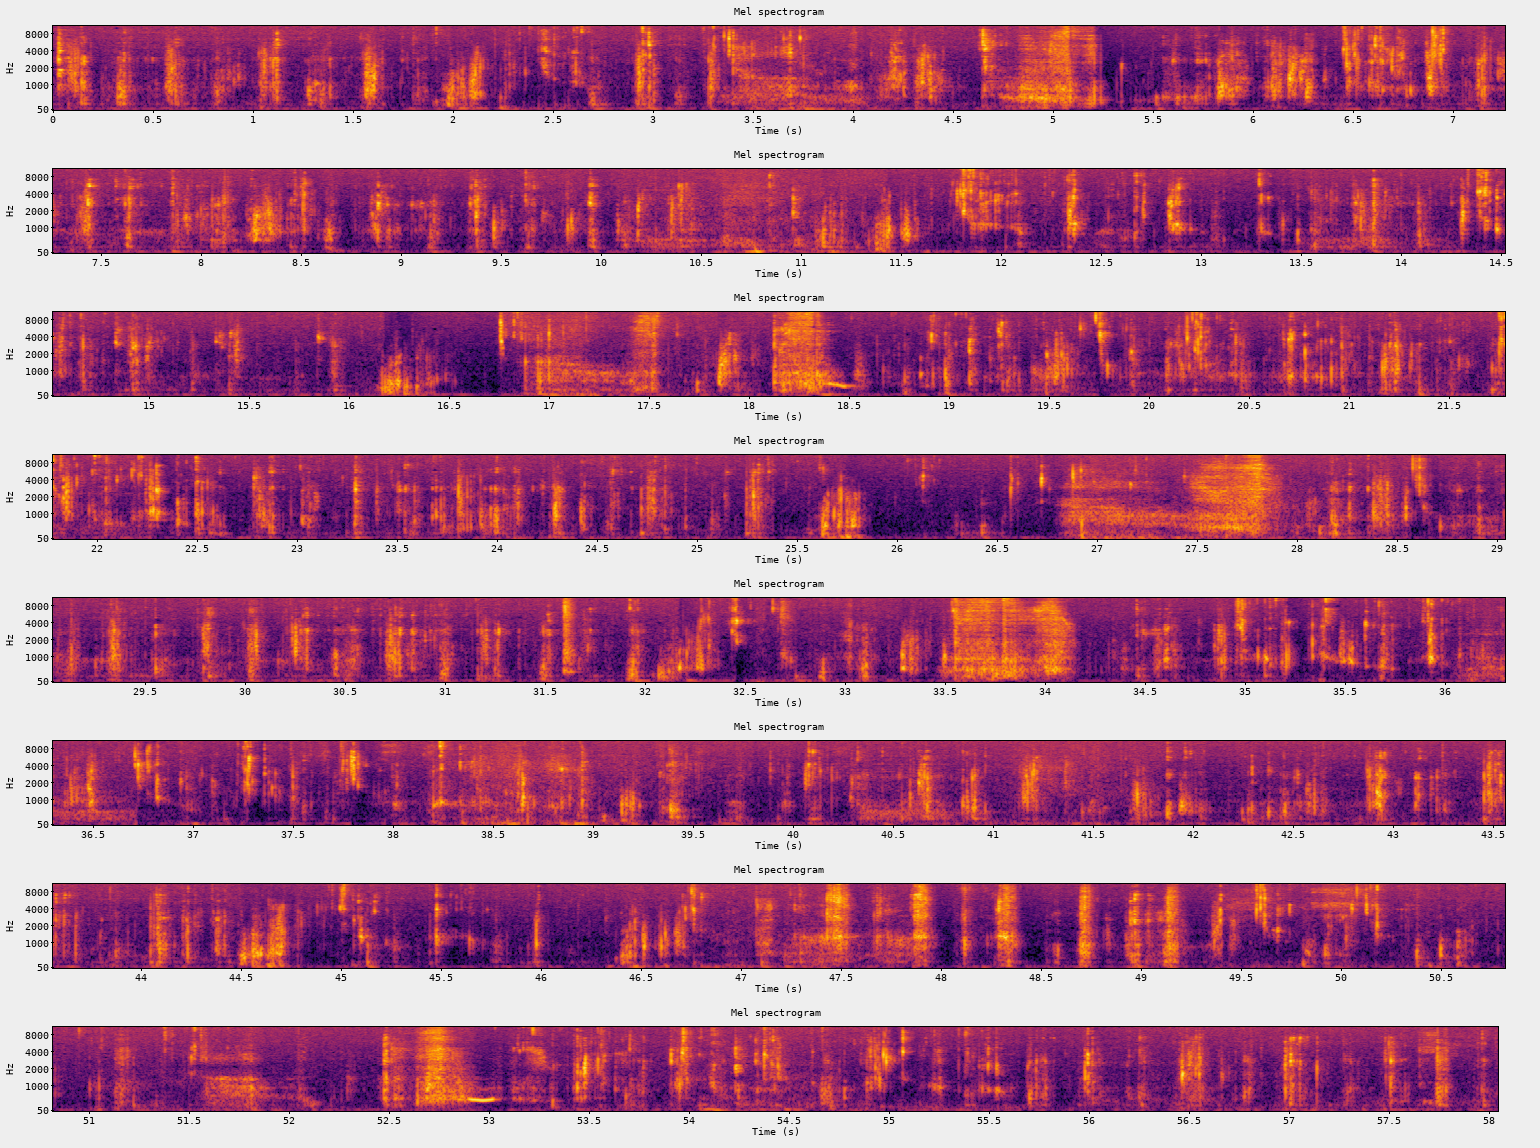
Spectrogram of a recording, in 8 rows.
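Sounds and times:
close chewing and biting: 0.0s - 58.0s
wet mouth clicks: 2.0s - 7.3s, 24.0s - 58.0s.

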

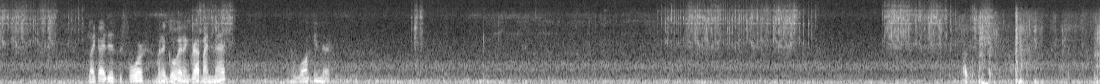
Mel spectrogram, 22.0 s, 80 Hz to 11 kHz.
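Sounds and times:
fishing reel clicking: 0.0s - 1.8s, 3.6s - 4.8s, 8.2s - 8.5s, 13.0s - 16.4s, 17.6s - 19.6s.

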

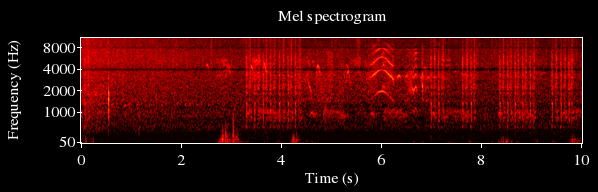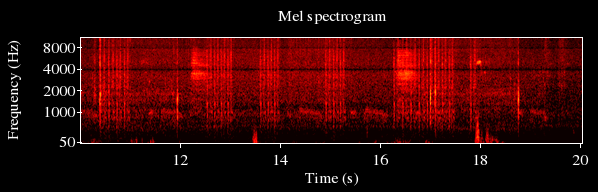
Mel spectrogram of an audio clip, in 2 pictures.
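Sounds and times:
rapid faint clicking: 3.2s - 4.6s, 6.9s - 11.1s, 11.8s - 14.1s, 14.7s - 15.4s, 16.2s - 18.0s.

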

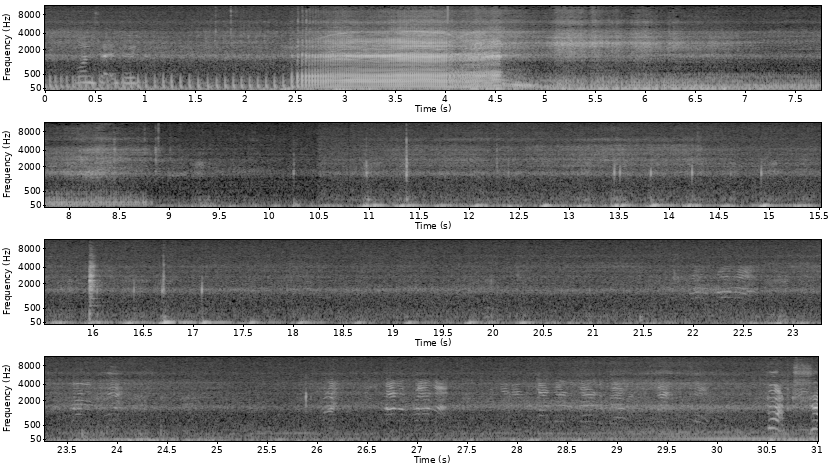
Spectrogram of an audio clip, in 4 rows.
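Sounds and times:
motorcycle engine: 0.0s - 9.2s.

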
